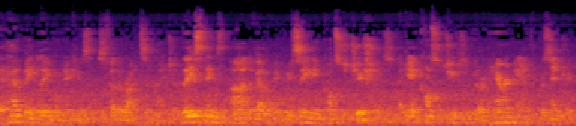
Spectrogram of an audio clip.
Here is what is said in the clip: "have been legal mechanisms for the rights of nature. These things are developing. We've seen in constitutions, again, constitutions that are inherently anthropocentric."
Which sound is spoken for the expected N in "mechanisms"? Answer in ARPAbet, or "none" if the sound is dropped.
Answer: none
